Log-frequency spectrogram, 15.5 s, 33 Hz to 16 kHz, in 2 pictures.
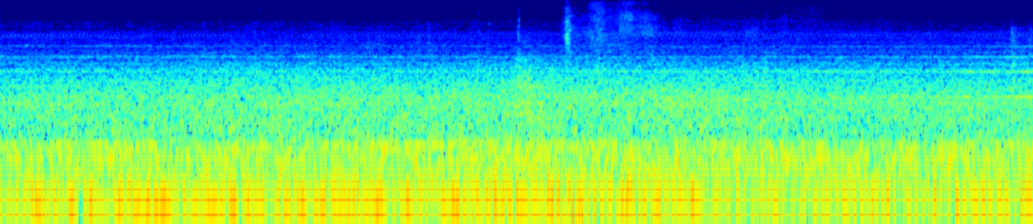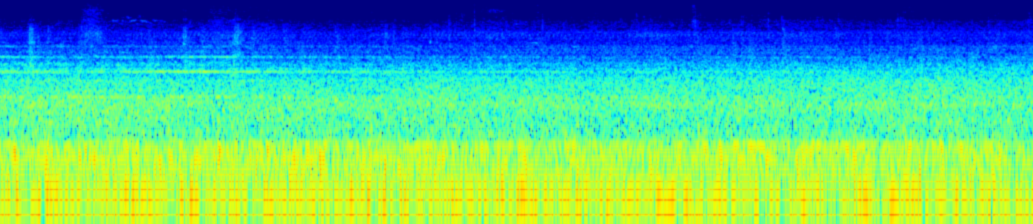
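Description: A red DB Class 442 (Talent 2) electric multiple unit rolling past on the tracks: a steady rumble of wheels on rail, with a faint high squeal about eight seconds in.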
